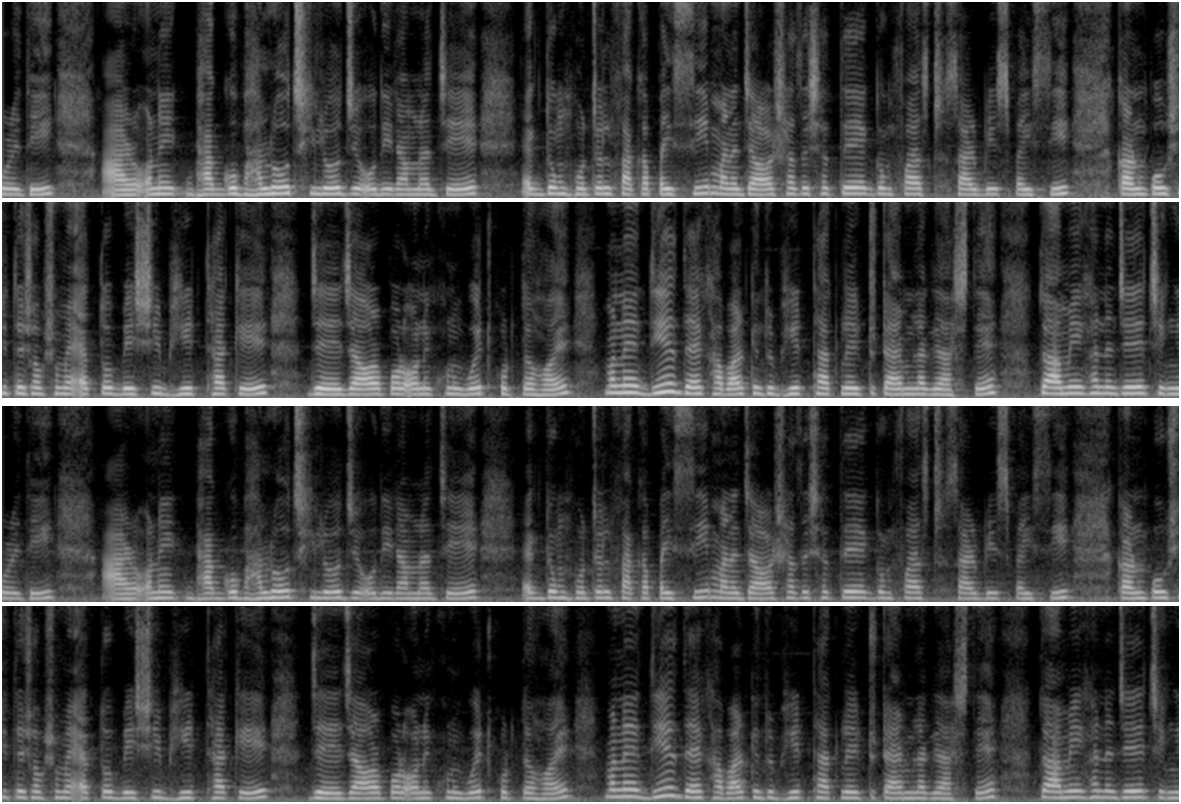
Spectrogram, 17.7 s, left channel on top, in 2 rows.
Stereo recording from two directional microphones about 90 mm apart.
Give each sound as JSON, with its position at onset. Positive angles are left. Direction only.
{"t": 0.0, "sound": "speech", "side_deg": 30}
{"t": 4.1, "sound": "a woman's voice", "side_deg": 20}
